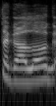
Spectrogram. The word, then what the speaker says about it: Tagalog: It's just Tagalog.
